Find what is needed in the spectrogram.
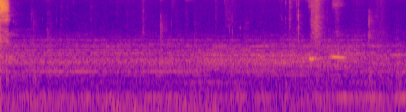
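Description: Lecture-room tone: a steady low hum with a few faint clicks, and a soft bump a little before five seconds in.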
